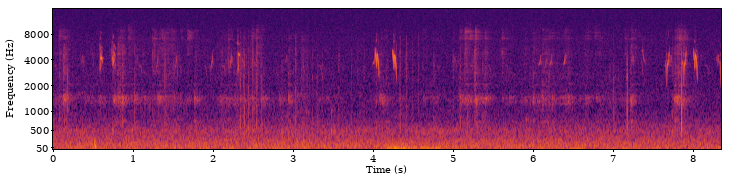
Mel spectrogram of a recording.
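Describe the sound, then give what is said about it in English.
Repeated short, high-pitched begging calls of captive bird number 432 come in irregular bursts, some sharp and rising, over a steady low rumble and faint clicking noises. “And this is begging of bird 432.”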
